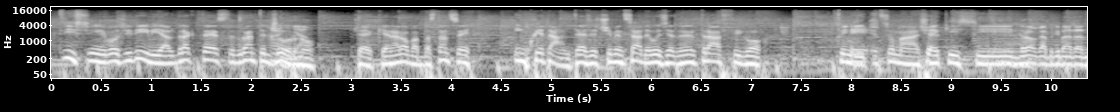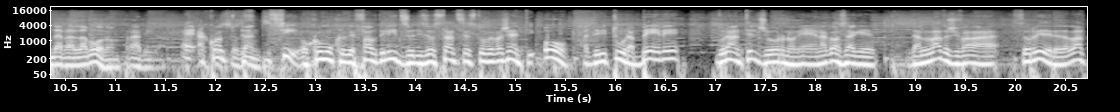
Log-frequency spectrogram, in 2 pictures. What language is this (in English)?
Italian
